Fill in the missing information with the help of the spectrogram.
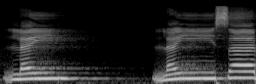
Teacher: huruf layin karena ada Ya Sukun sebelumnya berbaris fathah maka dibacanya lembut atau lunak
